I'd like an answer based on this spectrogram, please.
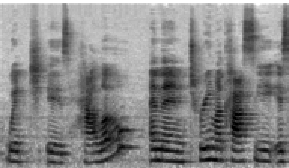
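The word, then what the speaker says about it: terima kasih: we learned hello which is hallo and then Tre makassi is how you say thank you additionally with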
